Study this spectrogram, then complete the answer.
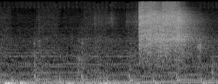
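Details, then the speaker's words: Ford 6F50 transmission rebuild, air check: a half-second sharp hiss of escaping air over light clatter, with a thud; the clutch circuit is leaking air and needs better sealing. "She blows today. I can hear the thud personally, but we'll see if we can't seal this circuit off a little bit better."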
